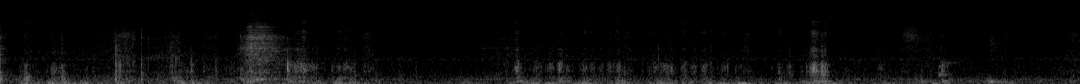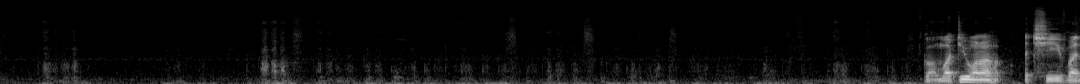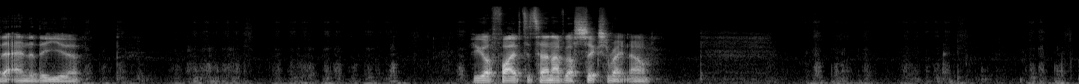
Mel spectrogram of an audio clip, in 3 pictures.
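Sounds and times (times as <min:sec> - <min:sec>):
pen scratching on paper writing a list of goals: 0:00.0 - 0:00.9, 0:02.8 - 0:03.8, 0:05.0 - 0:08.4, 0:11.2 - 0:11.7, 0:12.4 - 0:20.0, 0:22.4 - 0:26.5, 0:29.6 - 0:32.3
speech: 0:20.0 - 0:22.6, 0:26.4 - 0:28.2.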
